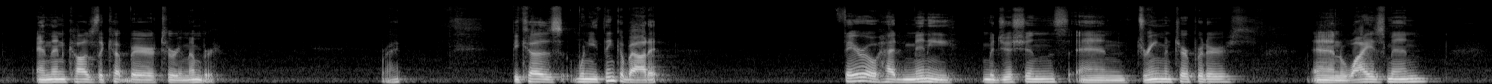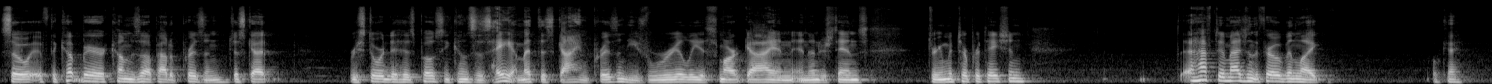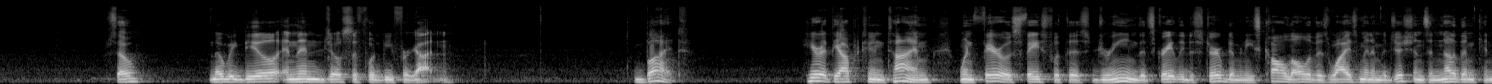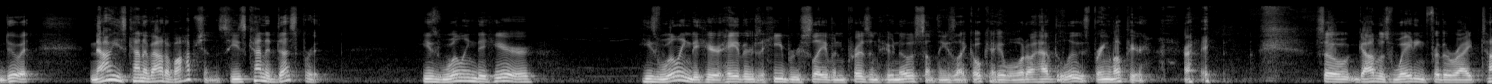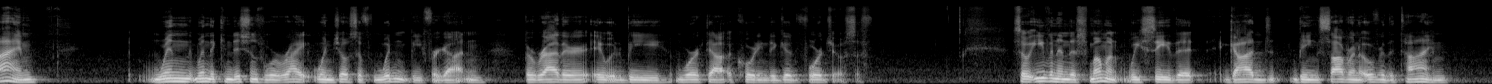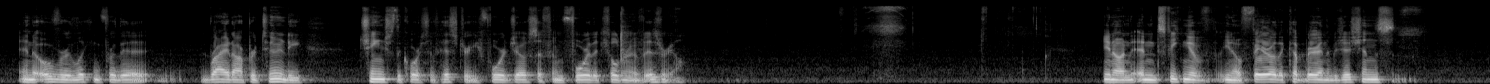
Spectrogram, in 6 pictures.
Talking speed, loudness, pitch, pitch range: 160 wpm, -16 LUFS, 115 Hz, 110-130 Hz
